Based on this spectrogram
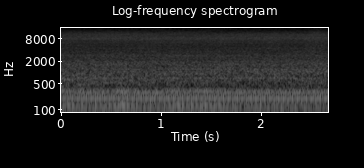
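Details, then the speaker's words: Porsche 911 flat-six after repairing the PCV/CCV oil separator membrane and boot air leak, A/C on: quiet, even warm idle, smoother and more linear, no rpm hunting or surging; normal idle. "on sent que le moteur est beaucoup plus doux, beaucoup plus linéaire. Et là, je viens d'essayer, j'ai mis la clim, on n'a plus d'oscillation de régime."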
